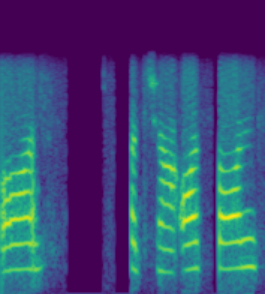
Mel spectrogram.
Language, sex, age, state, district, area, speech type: Urdu, female, 30-45, Uttar Pradesh, Gautam Buddha Nagar, urban, conversation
